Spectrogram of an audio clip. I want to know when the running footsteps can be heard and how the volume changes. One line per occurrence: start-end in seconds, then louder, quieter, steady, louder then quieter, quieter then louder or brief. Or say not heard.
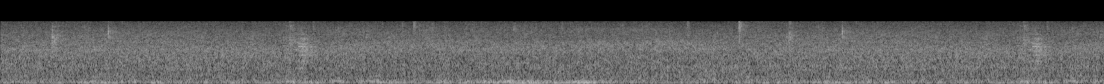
not heard.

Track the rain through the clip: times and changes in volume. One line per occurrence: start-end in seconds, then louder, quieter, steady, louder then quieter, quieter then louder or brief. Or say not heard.
0.0-10.9 steady.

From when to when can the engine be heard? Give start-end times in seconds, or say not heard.
0.0-10.9.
